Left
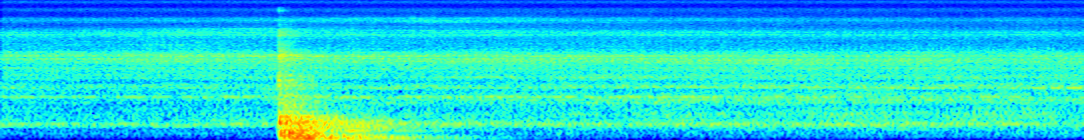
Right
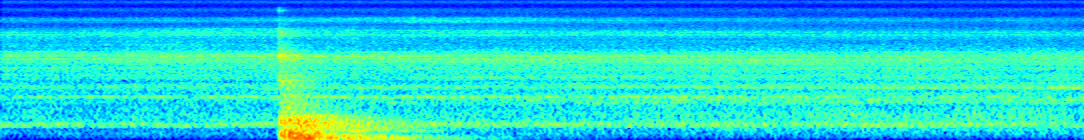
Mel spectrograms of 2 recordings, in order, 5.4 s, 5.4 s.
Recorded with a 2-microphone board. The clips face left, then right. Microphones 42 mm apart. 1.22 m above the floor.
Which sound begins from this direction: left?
Knocking, at 1.4 s.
